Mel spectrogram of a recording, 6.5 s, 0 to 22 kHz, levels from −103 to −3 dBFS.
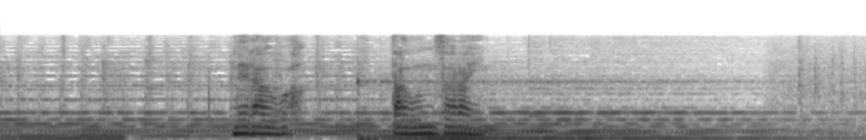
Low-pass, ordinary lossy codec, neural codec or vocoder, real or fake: none; none; none; real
